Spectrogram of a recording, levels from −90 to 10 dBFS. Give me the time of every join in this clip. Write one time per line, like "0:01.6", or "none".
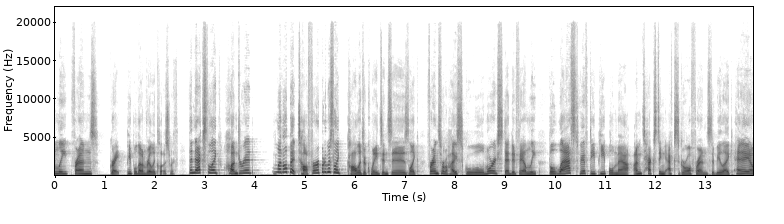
none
